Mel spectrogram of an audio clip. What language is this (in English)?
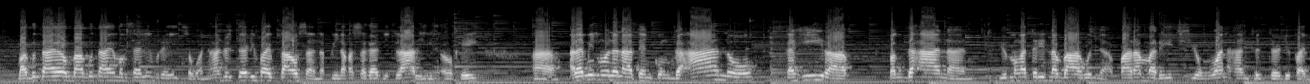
Filipino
